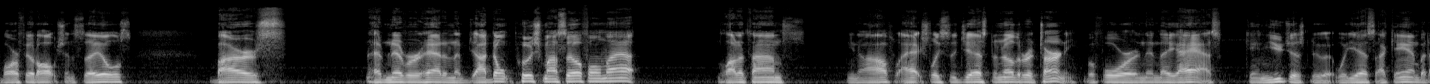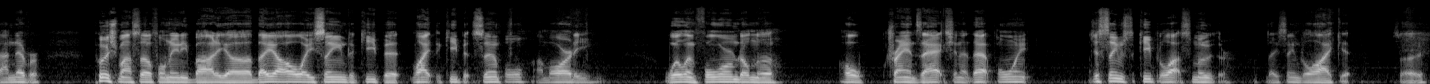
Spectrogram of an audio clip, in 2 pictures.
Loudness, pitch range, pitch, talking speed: -20 LUFS, 100-115 Hz, 105 Hz, 175 wpm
